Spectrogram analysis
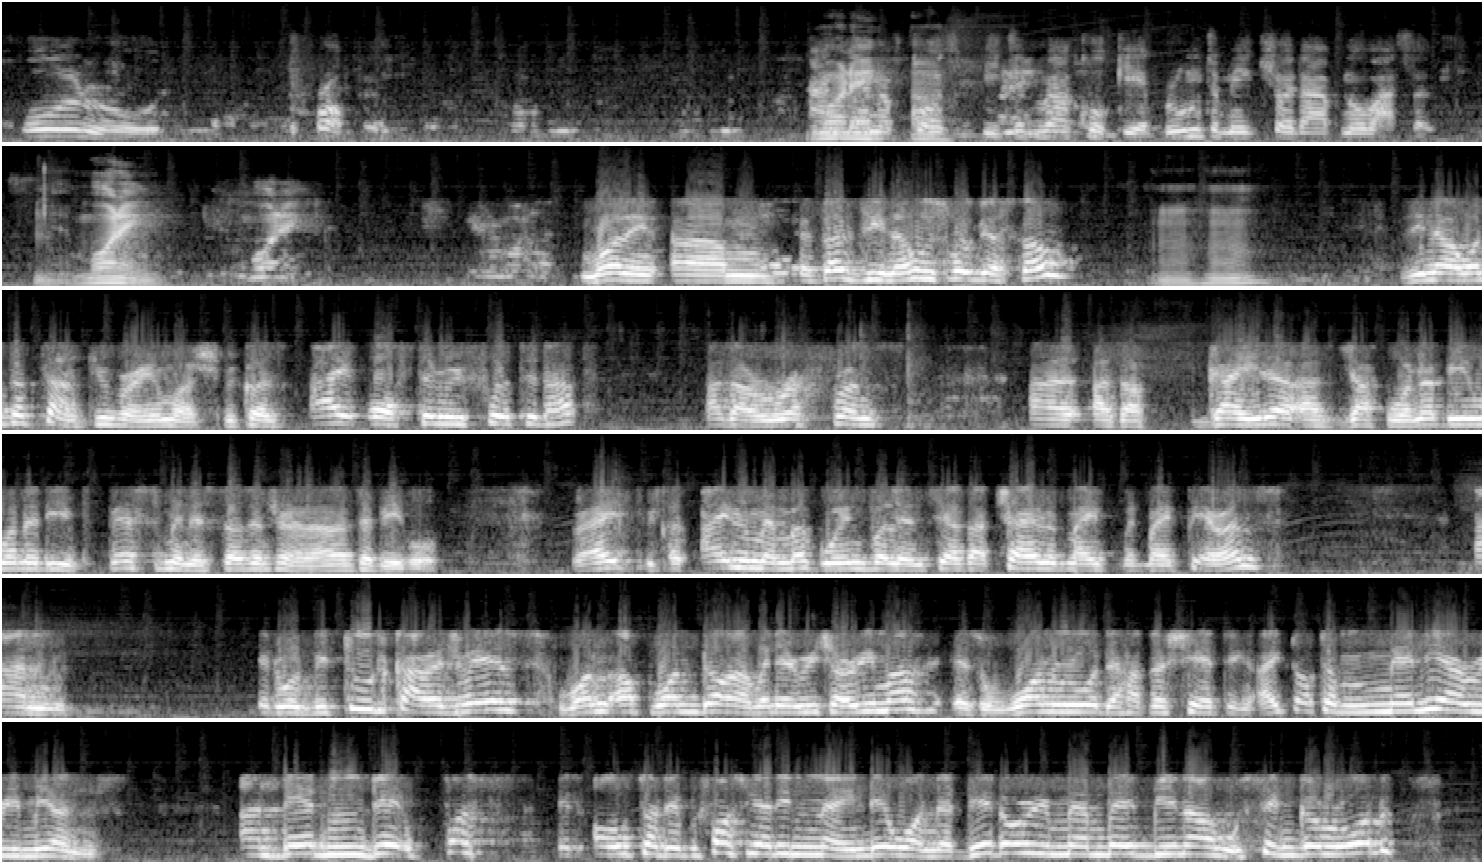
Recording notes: we take more calls from the audience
